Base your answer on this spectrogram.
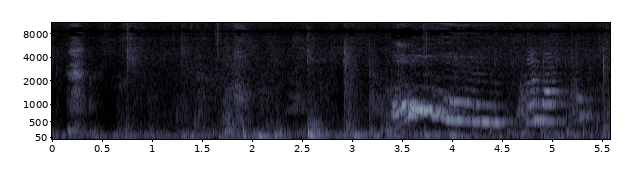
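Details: Cavalier King Charles Spaniel puppies, fourteen of them, having the zoomies indoors in a living room in the morning; a thin, high whine slides downward for about a second, followed by a couple of shorter whimpers, with soft human speech and rustling around them.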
